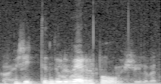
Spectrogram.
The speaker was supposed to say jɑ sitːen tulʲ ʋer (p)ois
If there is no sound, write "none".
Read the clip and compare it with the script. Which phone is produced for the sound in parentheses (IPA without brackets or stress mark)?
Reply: p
